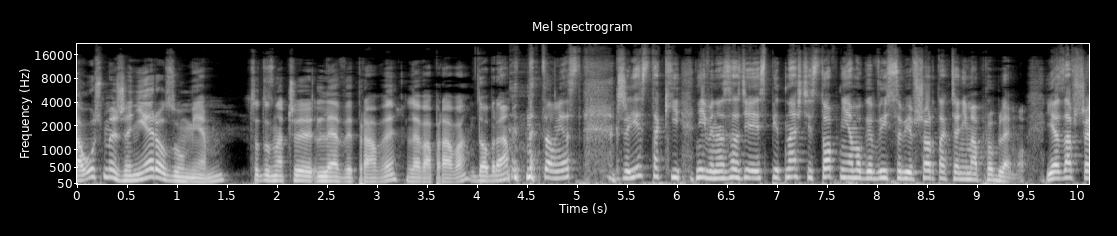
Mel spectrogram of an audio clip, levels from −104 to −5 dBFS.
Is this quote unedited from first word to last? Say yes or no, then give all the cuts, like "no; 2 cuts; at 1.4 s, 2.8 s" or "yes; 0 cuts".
no; 3 cuts; at 4.3 s, 5.4 s, 8.7 s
